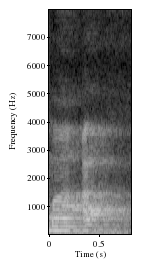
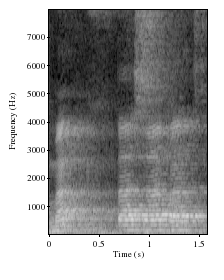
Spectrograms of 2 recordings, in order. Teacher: Setelah huruf ma ada hamzah yang tidak dibaca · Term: Hamzah wasal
